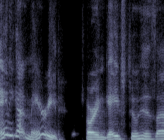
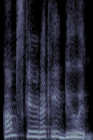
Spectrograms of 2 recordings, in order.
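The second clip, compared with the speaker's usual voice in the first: put-on scared little girl; 9 semitones higher, 4 dB quieter than usual. Scared daughter told to shoot.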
